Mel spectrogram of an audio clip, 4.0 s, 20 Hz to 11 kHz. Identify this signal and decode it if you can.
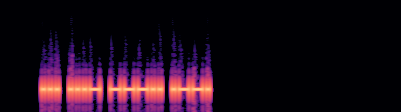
Morse code, heard as a keyed tone, about 35 wpm, 700 Hz. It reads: SV8P
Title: DXCC-100 Call Signs - 4 Characters - 35wpm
